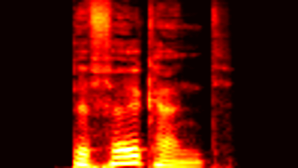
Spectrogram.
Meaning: present participle of bevölkern
- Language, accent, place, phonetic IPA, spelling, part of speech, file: German, Germany, Berlin, [bəˈfœlkɐnt], bevölkernd, verb, De-bevölkernd.ogg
